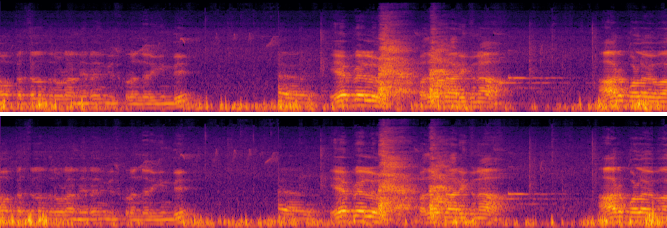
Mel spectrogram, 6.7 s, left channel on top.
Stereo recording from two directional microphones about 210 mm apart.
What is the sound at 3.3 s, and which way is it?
A man's voice, 15° right (ahead or behind).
